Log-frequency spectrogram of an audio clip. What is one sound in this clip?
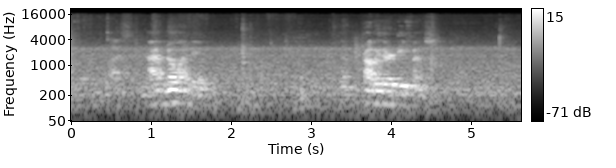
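A man speaks calmly into a microphone in short bursts.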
